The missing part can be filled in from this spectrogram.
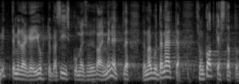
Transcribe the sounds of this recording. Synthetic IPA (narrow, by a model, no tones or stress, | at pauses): mit̪ːemit̪ækeːjuht̪ukɑsiːskumesejot̪ɑimmenet̪ːelejɑnɑkut̪ænæːt̪ːæ̰seoŋkot̪kest̪ɑt̪ːu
